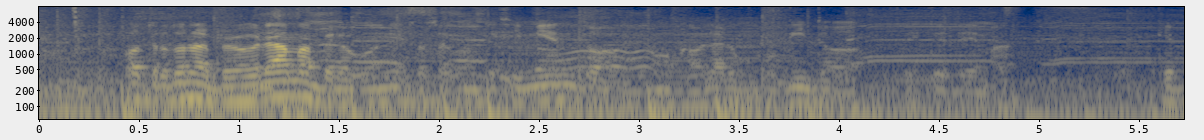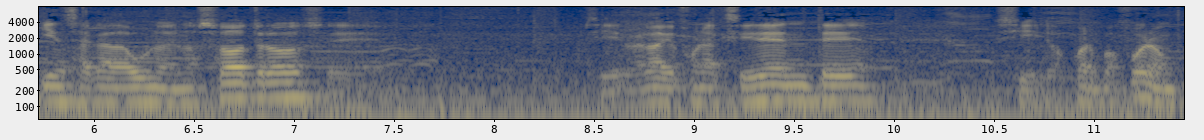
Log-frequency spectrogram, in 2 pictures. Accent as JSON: {"language": "Spanish", "country": "Argentina", "said": "Ahora, ¿viste cómo somos los argentinos?"}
